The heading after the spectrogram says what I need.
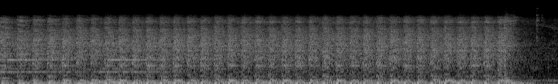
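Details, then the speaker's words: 2020 Subaru WRX, 2.0L turbo FA20F four, 4,000 miles, after an oil change: cranked with clutch in and throttle floored so it won't fire, to build oil pressure; even starter chugging about four pulses a second for five seconds, no start. "then this builds oil pressure so you can check for leaks so one foot on the clutch one foot on the gas all the way to the floor put the key in turn the ignition on and then just turn it over"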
